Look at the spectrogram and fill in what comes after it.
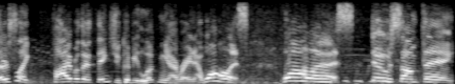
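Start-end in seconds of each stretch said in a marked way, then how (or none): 2.1-4.6 high, loud, aggressive yelling. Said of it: "Sorry, I'm a little aggressive".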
